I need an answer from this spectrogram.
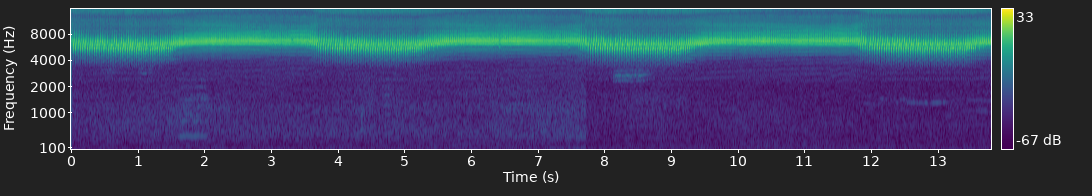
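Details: Orange cicada calling for a mate from an old deodar tree trunk thick with lichen in Jabbarkhet forest, Uttarakhand, India; sustained shrill buzzing that swings down and back up in pitch every four seconds or so, modulated by abdominal movement.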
